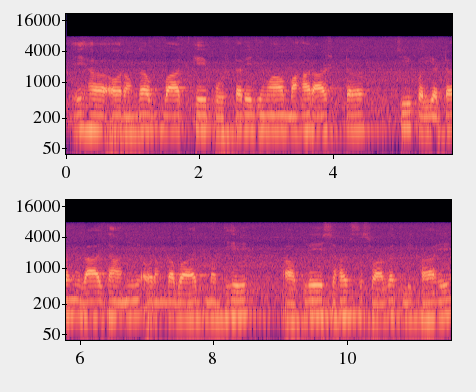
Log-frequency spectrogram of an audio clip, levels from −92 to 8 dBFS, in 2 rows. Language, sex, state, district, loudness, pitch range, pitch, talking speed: Chhattisgarhi, male, Chhattisgarh, Bilaspur, -15 LUFS, 110-115 Hz, 115 Hz, 90 wpm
